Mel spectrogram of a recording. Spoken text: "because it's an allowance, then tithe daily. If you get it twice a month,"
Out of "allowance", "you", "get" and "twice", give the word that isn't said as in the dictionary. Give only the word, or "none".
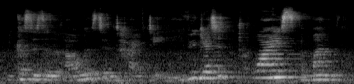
allowance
